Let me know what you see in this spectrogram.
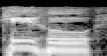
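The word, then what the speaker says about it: Qihoo: in the case of Ki who that's how you pronounce it q i h u is a ticker symbol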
